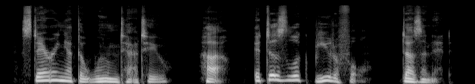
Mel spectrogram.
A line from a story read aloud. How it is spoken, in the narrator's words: said with a small laugh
